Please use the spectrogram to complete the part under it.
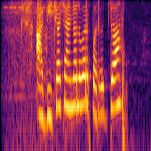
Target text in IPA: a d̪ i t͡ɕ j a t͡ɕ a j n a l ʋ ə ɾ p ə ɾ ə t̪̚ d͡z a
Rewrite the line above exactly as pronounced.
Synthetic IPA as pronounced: a d̪ i t͡ɕ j a t͡ɕ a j n ə l ʋ ə ɾ p ə ɾ ə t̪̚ d͡z a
